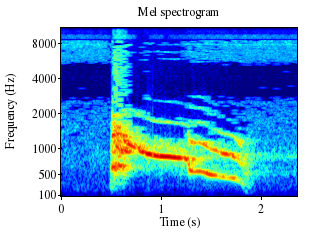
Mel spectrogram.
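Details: Jack Russell Terrier Cato bids the foxhounds farewell at Quail Roost after a hunt, giving one sustained howl that glides steadily downward and breaks to a lower pitch partway through before fading.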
